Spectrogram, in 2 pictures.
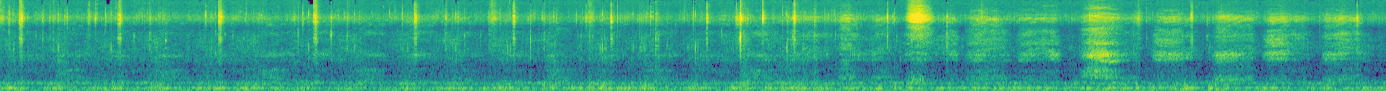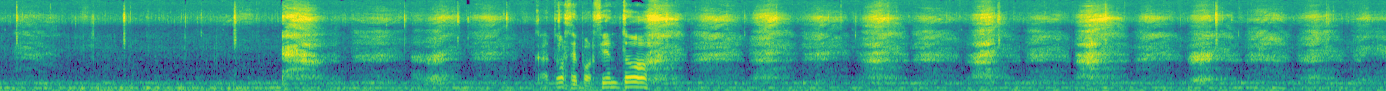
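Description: Bicycle tyres hum steadily on a paved road.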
